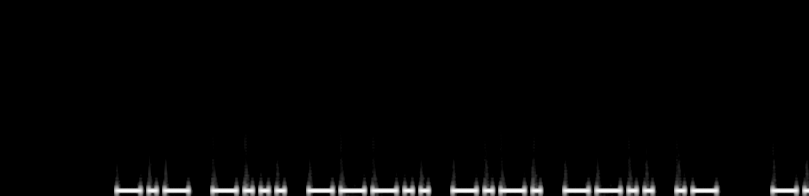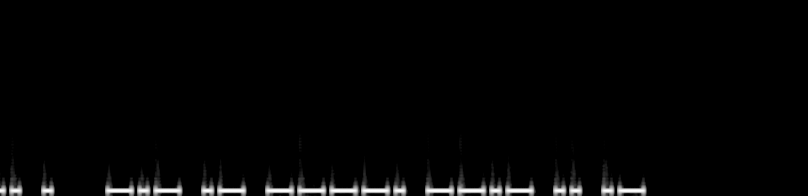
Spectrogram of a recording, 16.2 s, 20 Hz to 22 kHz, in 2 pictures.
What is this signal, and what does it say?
Morse code, heard as a keyed tone, about 16 wpm, 700 Hz. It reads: KB8CZA DE KA9QIA
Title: USA Callsign DE Callsign 15wpm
